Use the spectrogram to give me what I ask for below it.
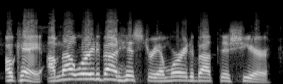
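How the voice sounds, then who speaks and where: A man's voice: high voice, lively intonation, racing, sharp tone, no echo, low-quality recording. A man in a heated, casual fantasy football argument, interrupting and swearing freely. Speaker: fantasy league player.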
